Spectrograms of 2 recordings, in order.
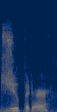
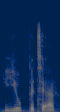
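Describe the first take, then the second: First: The name begins with a j sound. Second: The name begins with a y sound. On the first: This is the English pronunciation. "with that j sound" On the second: This is the Latin pronunciation. "when we're speaking in Latin"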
